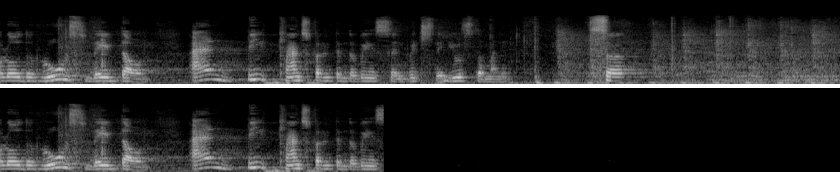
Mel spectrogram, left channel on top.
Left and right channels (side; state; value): right; drops out; at 3.9 s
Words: the rules laid down and be transparent in the ways in which they use the money. Sir,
